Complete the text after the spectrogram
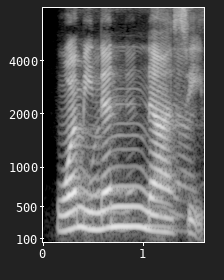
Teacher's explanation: وَمِنَ النَّاسِ، غور کیجئے نون پر، نون مشدد ہے، نون تشدید کے ساتھ موجود ہے۔ نون اور نون کو آپس میں دونوں کو ملاتے ہوئے مضبوطی کے ساتھ غنہ کرتے ہوئے پڑھیں گے۔ نون زبر الف نا، الف مدہ ہے، یہاں پر 2 حرکت کے برابر لمبا کریں گے۔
